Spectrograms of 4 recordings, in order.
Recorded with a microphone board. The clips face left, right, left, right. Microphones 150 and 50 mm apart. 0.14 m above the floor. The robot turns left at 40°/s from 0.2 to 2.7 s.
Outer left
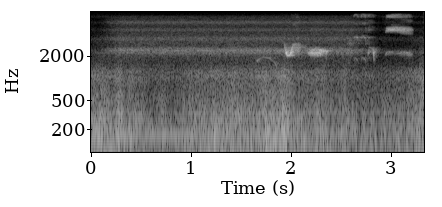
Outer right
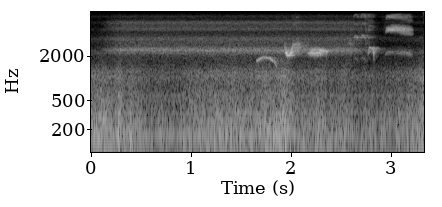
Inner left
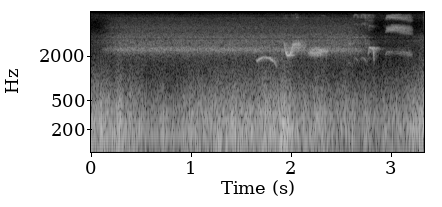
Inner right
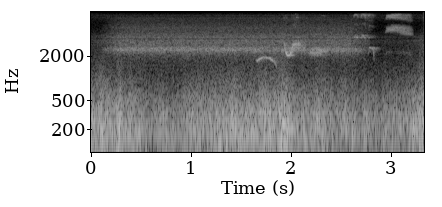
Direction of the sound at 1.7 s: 170° left.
